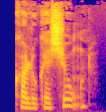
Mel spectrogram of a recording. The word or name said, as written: kollokation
